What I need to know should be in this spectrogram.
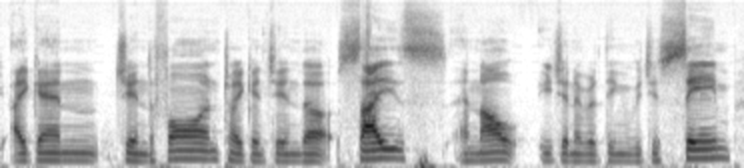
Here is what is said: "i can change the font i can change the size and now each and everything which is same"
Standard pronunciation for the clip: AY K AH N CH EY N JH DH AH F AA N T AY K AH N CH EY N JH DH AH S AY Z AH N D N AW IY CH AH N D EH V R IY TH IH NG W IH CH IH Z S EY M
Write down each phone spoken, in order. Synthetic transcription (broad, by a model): AY K AH N CH EY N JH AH F AA N T AY K AH N CH EY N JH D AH S AY Z AH N D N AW IY CH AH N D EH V R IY T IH NG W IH CH IH Z S EY M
